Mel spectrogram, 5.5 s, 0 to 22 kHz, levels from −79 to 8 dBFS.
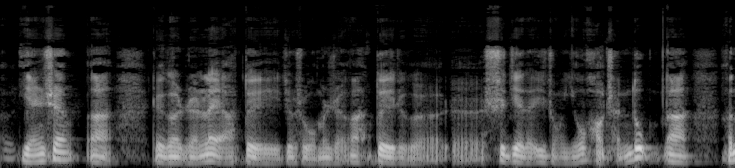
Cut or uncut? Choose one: uncut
